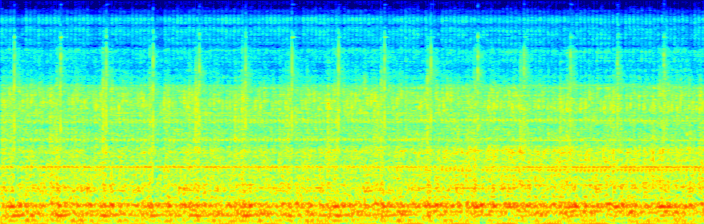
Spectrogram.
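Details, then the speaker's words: Lewis metal shaper running with a light, evenly spaced tick on every stroke but no indexing clack; the cross-feed ratchet binds and just rocks the lead screw gear. Fixes: drive axle attachment milled, ball-and-socket linkage, side load added on the lead screw. "So, what's happening there is nothing. Uh, this is kind of bound up and it's just moving it back and forth, back and forth."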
